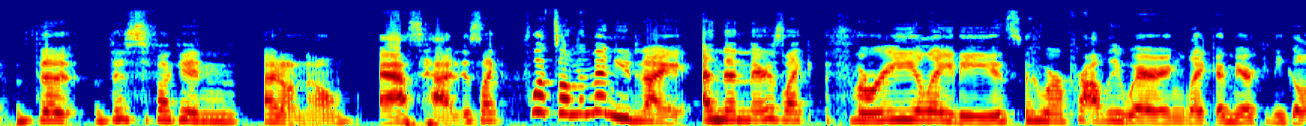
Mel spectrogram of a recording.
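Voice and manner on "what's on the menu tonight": high, fast mock announcer; a hammed-up jingle intro, much higher and quick; dramatic ad voice. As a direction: ham up the ad's cheery opener. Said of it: "do a dramatic rendition".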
